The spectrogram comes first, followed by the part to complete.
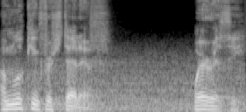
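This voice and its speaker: A man's voice: medium pitch, normal speed, darkish tone, slight background noise, lightly acted. A man playing a terse, tough wasteland mercenary in a video game, matter-of-fact in manner. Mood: firm, controlled. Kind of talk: video game cutscene acting.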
